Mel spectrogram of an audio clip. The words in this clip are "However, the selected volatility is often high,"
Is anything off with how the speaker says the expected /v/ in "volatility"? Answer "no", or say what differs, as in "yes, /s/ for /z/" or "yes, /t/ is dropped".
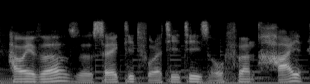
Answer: yes, /f/ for /v/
